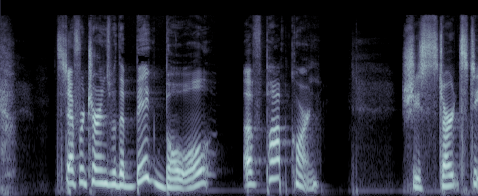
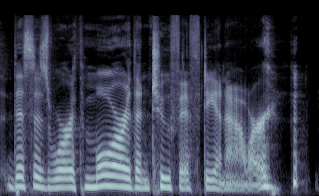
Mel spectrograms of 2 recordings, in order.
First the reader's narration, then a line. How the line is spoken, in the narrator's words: DJ mutters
